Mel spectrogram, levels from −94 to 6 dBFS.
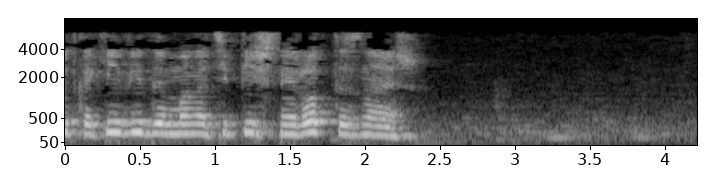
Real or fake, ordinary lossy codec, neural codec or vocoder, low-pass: real; MP3, 24 kbps; none; 7.2 kHz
